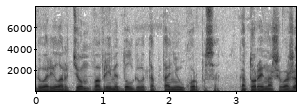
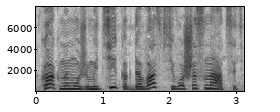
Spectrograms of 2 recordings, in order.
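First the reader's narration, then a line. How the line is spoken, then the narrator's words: Excited exclamation. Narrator (Russian): взволнованно воскликнула Полина без косы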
